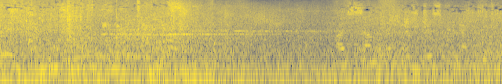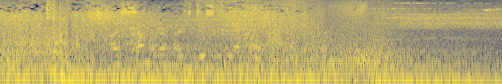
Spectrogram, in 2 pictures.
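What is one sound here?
Game spell effects and attacks clash and crackle in a busy battle.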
